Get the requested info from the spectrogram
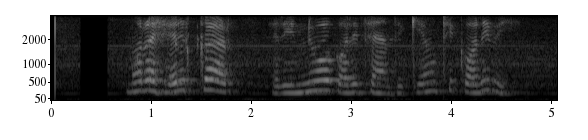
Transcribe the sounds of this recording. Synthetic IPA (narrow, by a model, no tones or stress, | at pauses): moɾeɦelt̪ʰkaɾɽɾinjuokɔɾit̪ʰajant̪ʰikeũʈʰikɔɾibi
